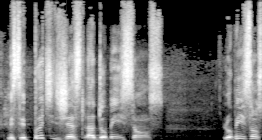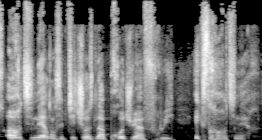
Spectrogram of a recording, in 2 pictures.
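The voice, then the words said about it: French accent from France. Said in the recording (French): “comme vous entendez à mon accent, là, moi, je viens de France”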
